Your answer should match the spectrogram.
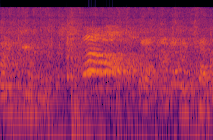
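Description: Young children's voices chattering and calling out, with one high-pitched child's call rising and falling about a second in.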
